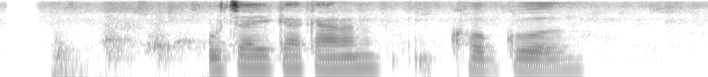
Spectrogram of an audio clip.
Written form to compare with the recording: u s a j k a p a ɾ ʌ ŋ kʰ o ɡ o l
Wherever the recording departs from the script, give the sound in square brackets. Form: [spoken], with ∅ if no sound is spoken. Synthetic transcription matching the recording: u [t͡s] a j k a [k] a ɾ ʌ [n] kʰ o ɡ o l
